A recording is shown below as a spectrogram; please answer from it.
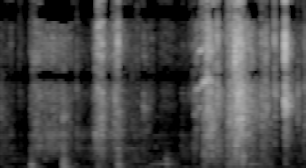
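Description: Small plastic bags of diamond-painting drills being handled: a few soft clicks and taps, then plastic crinkling that grows louder near the end.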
